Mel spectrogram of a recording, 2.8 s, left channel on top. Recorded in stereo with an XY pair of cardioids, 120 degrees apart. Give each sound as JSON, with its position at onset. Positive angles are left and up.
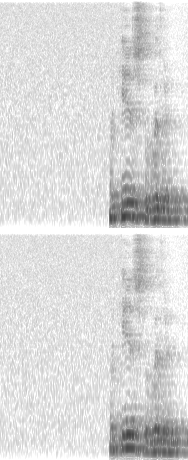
{"t": 1.6, "sound": "a man speaking", "azimuth_deg": 55, "distance_m": 1.1}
